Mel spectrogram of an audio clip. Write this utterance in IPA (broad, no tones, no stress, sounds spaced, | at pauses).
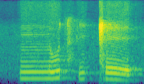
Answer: nː u t͡sʼ i ǁ e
